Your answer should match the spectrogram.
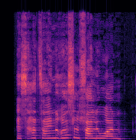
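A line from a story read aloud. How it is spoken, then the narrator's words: Calling out. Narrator (German): rief er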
